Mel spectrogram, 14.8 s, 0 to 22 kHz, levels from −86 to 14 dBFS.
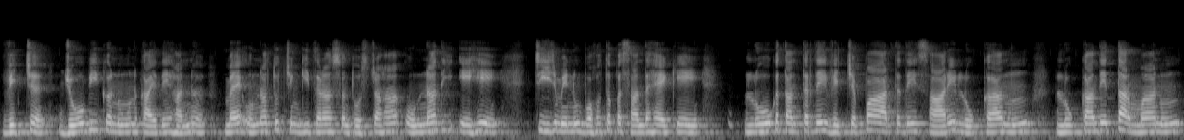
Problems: background sounds at intervals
